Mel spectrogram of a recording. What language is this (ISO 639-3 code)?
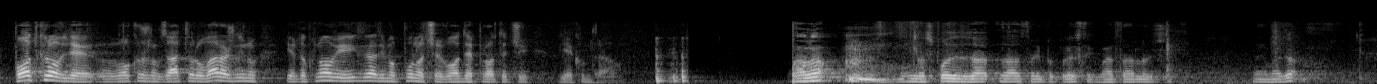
hrv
